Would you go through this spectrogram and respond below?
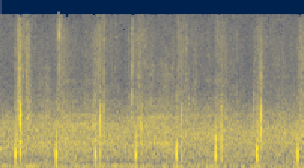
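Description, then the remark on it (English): Steady footsteps walking along a canal path on the leafy outskirts of Birmingham, heading back towards Birmingham, about eight even, crunchy steps at a relaxed pace over a constant low background hum, with no talking. “So we'll have a wander back towards Birmingham.”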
